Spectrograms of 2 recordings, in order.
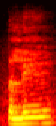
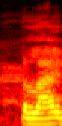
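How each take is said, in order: First: The vowel sounds like 'ay'. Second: The vowel sounds like 'eye'. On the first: The speaker calls it right. "इसको हम पढ़ेंगे प्ले" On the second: The speaker calls it wrong. "प्लाई नहीं पढ़ना है"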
